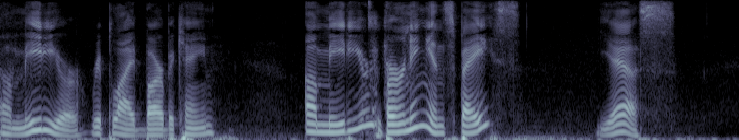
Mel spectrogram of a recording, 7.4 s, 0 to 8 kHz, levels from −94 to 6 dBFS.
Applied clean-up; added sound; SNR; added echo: neural mask model Resemble Enhance denoiser.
